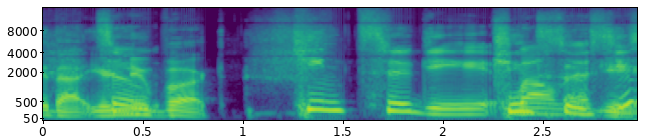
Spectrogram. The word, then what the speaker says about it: Kintsugi Wellness: Kintsugi Wellness.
